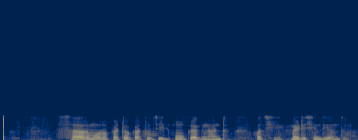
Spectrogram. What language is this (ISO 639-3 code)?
ori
